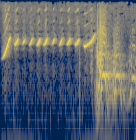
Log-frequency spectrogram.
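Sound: dog barking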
